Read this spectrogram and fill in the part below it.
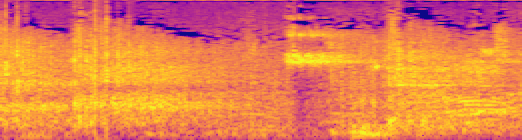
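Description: A squash ball smacks hard against the walls of an echoing court.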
